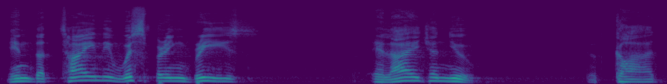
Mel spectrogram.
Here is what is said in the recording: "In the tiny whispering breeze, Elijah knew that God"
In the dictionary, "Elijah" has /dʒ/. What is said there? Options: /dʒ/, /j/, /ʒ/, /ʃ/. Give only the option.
/dʒ/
